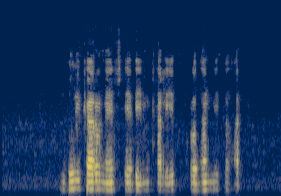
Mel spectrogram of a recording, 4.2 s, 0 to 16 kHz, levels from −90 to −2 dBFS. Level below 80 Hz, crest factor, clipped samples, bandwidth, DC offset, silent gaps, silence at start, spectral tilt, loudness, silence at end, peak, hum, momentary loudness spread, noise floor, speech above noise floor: -72 dBFS; 24 dB; under 0.1%; 7.4 kHz; under 0.1%; none; 0.95 s; -7.5 dB/octave; -23 LUFS; 0.65 s; -2 dBFS; none; 18 LU; -69 dBFS; 46 dB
